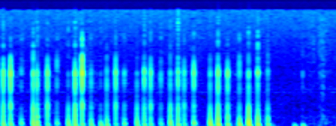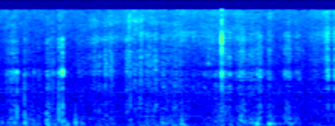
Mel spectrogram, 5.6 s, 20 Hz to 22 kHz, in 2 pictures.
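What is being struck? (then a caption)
Small cork coaster tapped and scratched with fingernails. A small, flat, solid square cork coaster is held in one hand and tapped and scratched with long fingernails. About 26 quick, dull, low taps come in a rapid run over the first two seconds, each dying almost instantly. They give way to a quieter, soft scratching texture for the rest of the clip.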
